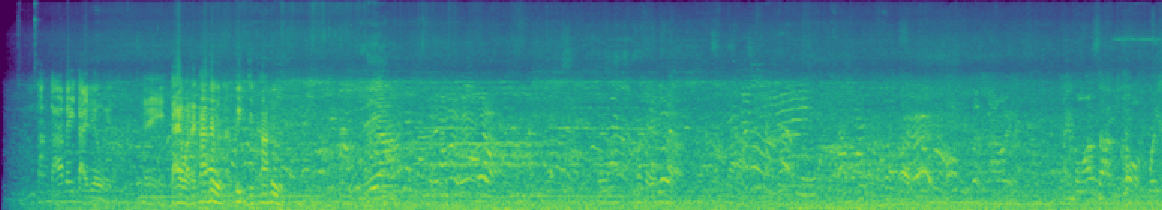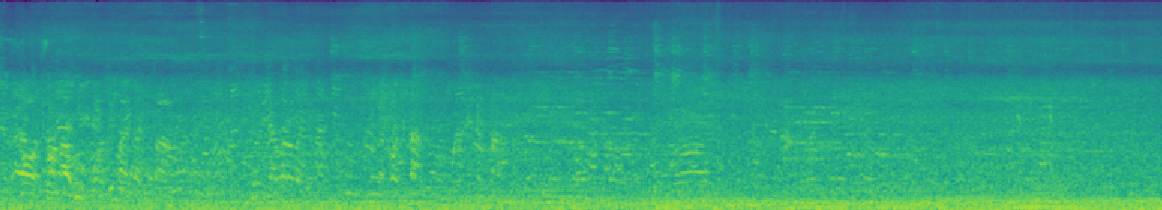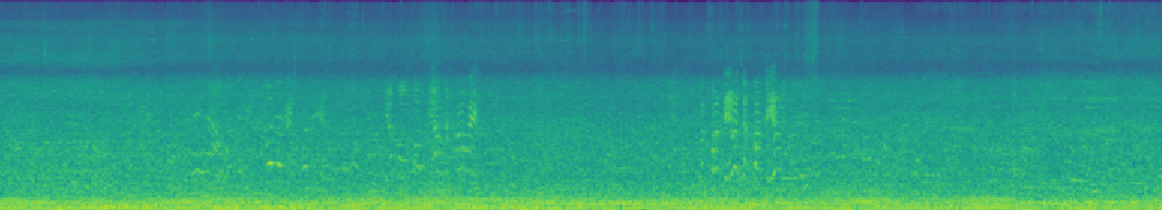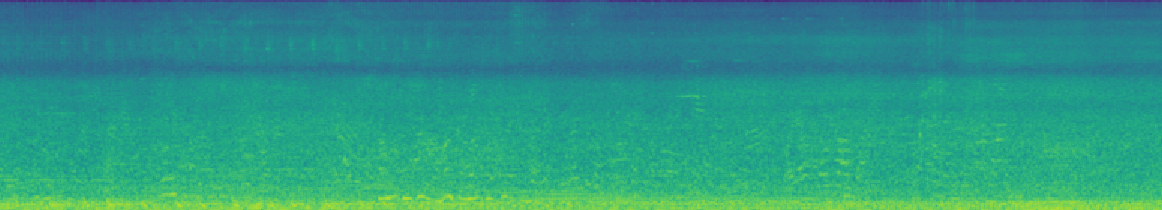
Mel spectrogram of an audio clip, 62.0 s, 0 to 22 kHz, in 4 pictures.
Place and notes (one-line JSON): {"title": "Datong St., Shalu Dist., Taichung City - Very noisy market", "date": "2017-01-19 09:58:00", "description": "Traditional markets, Very noisy market, Street vendors selling voice, A lot of motorcycle sounds", "latitude": "24.24", "longitude": "120.56", "altitude": "15", "timezone": "GMT+1"}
